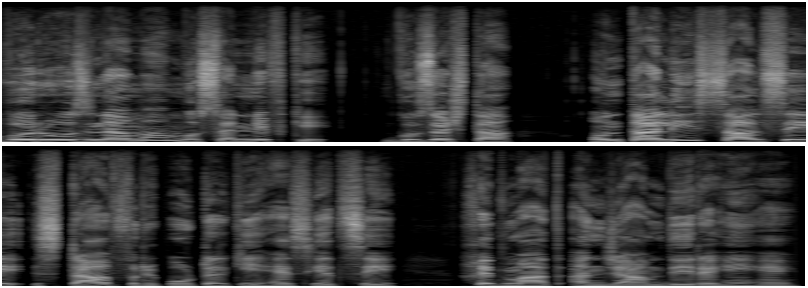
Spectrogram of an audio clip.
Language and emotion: Urdu, neutral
